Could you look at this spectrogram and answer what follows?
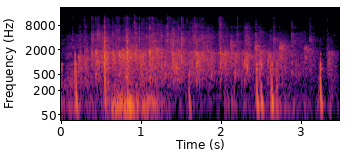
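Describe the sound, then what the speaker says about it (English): Thin, scattered clapping from a small audience at an Earth Hour launch symposium greeting the managing director, individual hand claps popping irregularly over a quiet room murmur, fairly faint and uneven. "a round of applause to the MD"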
